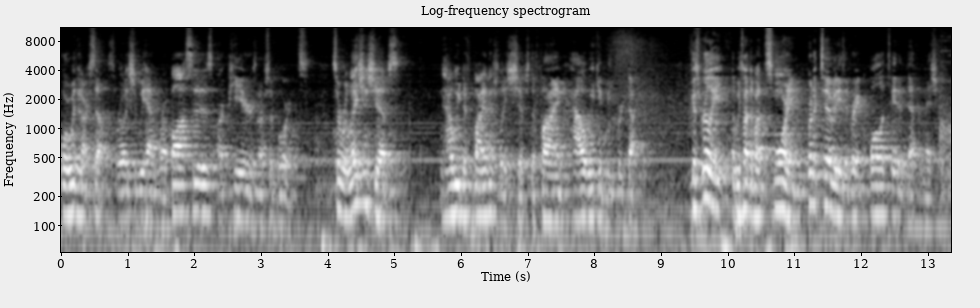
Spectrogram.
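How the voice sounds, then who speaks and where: A man talks at a very fast pace. The room echo is audible and the background noise noticeable. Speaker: conference group presenter. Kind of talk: conference presentation.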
